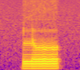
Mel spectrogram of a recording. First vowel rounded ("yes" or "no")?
yes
